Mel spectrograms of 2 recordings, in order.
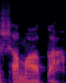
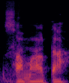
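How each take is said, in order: First: The word begins with an sh sound. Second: The word begins with a plain s sound. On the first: This is how Tibetans and Westerners say it. "We call the shamatha" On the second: This is how people in India say it. "Most some Indian people should be say samatha"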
